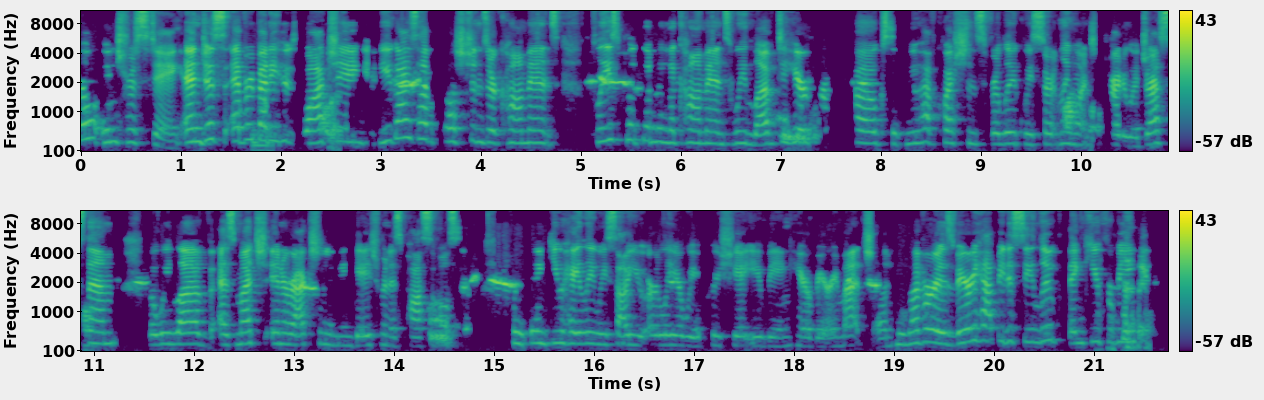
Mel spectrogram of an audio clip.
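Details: Adult woman; normal speech.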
